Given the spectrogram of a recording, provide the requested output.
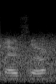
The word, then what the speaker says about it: Ameristar: Next stop, Ameristar. Is that how you say it? Yeah, Ameristar.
